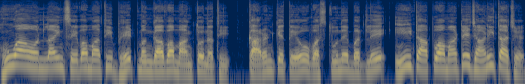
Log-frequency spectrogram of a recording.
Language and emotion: Gujarati, fearful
